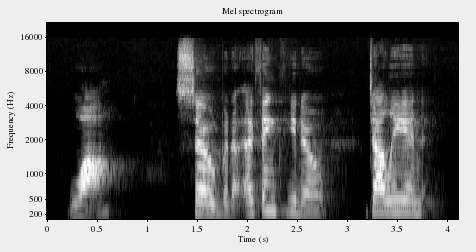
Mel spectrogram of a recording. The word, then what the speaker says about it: roi: for king, which is spelled R-O-I, but it's pronounced wa. So, but I think, Dalí and Schiaparelli was like, let's make it very, like American, Roy.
